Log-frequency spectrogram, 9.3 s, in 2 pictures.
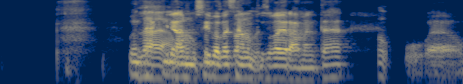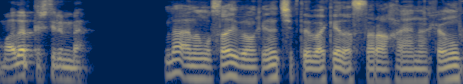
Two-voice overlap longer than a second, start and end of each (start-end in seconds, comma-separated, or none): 1.3-2.7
